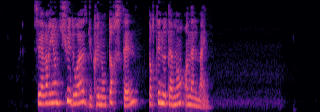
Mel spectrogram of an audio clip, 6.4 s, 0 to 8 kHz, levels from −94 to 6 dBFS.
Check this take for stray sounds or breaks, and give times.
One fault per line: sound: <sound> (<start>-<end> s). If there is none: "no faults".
no faults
